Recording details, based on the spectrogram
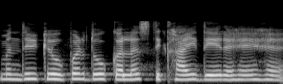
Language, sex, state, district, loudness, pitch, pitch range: Hindi, female, Jharkhand, Deoghar, -14 LUFS, 230 Hz, 220-240 Hz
